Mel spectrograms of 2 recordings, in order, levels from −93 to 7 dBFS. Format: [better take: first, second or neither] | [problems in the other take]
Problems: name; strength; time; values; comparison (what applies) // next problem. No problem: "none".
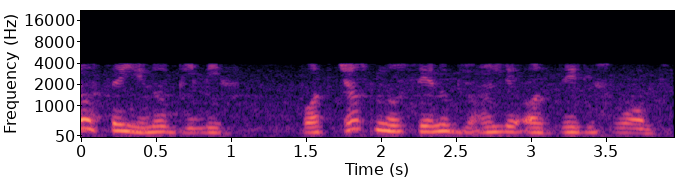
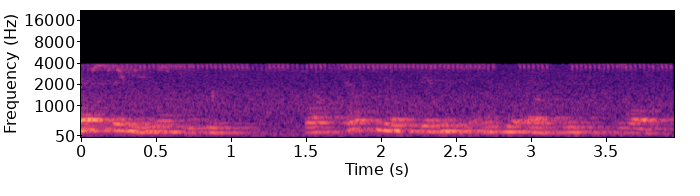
first | background sound (Cricket); 15 dB below the speech // room echo; dies away in 1 s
